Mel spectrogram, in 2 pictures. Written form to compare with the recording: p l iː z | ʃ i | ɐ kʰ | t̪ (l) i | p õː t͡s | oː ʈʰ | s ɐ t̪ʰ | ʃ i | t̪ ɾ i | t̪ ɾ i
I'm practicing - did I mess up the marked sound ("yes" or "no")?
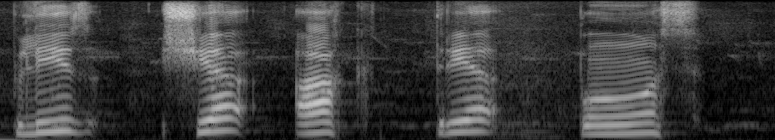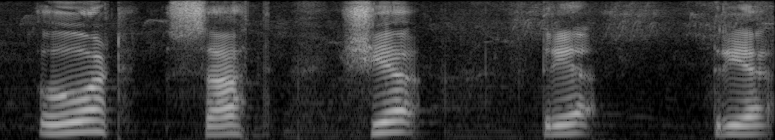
yes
